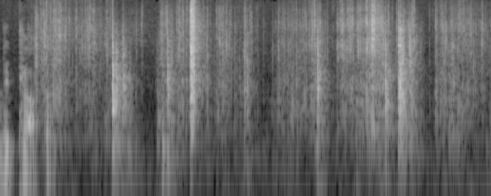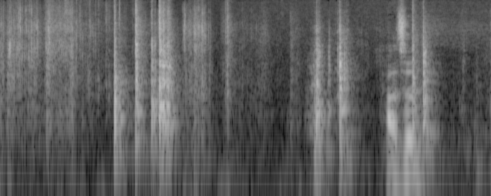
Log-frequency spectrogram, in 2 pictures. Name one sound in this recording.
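A plastic bag crinkles and rustles in a man's hands.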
